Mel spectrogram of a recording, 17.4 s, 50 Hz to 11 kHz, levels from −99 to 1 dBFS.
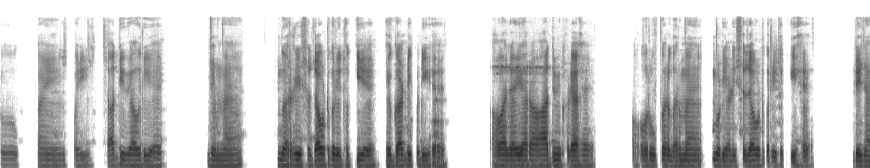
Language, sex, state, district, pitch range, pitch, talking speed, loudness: Marwari, male, Rajasthan, Nagaur, 105-110 Hz, 105 Hz, 125 wpm, -24 LUFS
